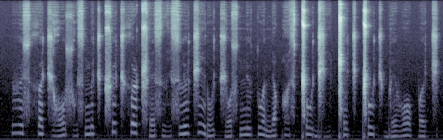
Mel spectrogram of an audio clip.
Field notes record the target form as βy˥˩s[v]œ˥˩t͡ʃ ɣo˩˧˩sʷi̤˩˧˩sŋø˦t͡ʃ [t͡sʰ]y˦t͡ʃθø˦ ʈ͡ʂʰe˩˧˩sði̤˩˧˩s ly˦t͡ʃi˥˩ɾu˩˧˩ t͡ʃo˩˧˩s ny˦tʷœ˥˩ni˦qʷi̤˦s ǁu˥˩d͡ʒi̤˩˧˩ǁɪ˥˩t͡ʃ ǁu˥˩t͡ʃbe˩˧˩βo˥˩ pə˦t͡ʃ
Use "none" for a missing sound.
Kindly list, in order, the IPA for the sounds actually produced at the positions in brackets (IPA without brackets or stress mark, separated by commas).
θ, ʈ͡ʂʰ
